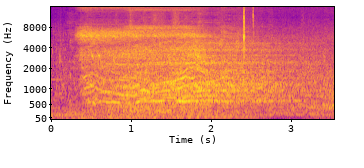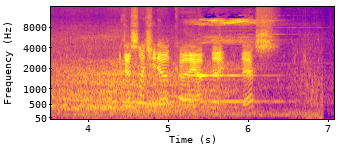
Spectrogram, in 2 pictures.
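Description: A magical chime and whoosh sound as a building is summoned.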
